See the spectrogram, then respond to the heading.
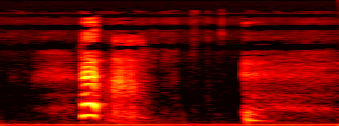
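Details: Person laid up in bed with a cold for two days gives a single loud sneeze with a sharp vocal burst, followed by a short sniffing breath and a sigh.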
